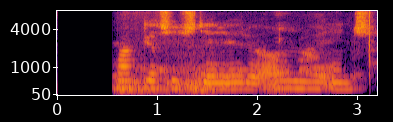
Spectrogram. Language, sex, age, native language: Icelandic, female, 7, Icelandic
